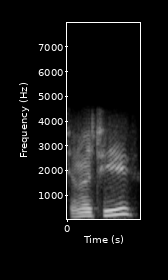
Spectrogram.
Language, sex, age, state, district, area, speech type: Kashmiri, male, 18-30, Jammu and Kashmir, Bandipora, rural, conversation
